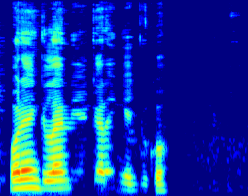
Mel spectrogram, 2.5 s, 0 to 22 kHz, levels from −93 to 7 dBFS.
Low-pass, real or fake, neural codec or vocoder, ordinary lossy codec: none; real; none; none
